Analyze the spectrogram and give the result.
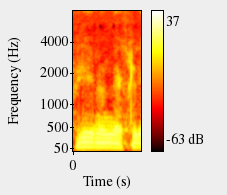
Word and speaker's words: Временных: Ударение именно так нужно делать, «Временных лет».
